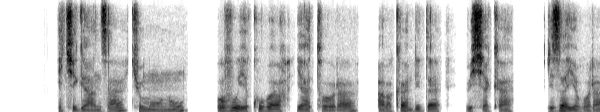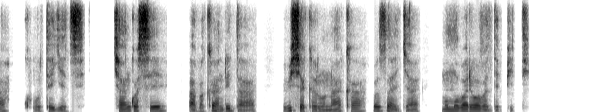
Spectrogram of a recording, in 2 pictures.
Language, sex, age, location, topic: Kinyarwanda, male, 18-24, Kigali, government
